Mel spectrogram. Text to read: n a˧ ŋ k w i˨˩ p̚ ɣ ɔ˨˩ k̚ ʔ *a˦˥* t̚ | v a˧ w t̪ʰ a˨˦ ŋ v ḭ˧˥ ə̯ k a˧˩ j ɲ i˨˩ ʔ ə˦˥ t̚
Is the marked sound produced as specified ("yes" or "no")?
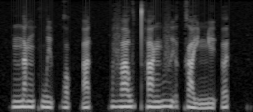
yes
